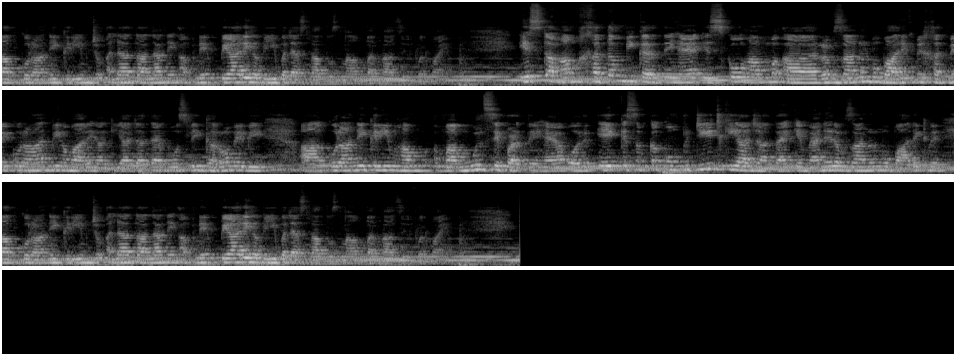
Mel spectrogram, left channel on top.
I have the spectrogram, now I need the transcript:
कुरान करीम, जो अल्लाह ताला ने अपने प्यारे हबीब अलैहिस्सलाम पर नाजिल फरमाई, इसका हम ख़त्म भी करते हैं। इसको हम रमज़ानुल मुबारक में ख़त्म कुरान भी हमारे यहाँ किया जाता है। मोस्टली घरों में भी कुरान करीम हम मामूल से पढ़ते हैं और एक किस्म का कॉम्पिटिट किया जाता है कि मैंने रमज़ानुल मुबारक में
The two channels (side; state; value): right; drops out; at 5.2 s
